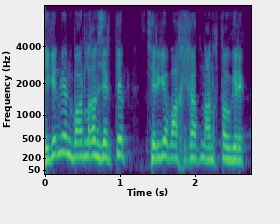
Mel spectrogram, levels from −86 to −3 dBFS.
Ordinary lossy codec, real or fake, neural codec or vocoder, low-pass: none; real; none; 7.2 kHz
